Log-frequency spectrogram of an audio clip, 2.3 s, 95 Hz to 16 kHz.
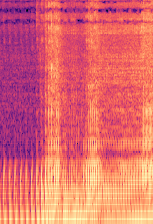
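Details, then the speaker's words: Honda CRF110 with CJR tune, stock cam and no clutch, after earlier suspected cam chain noise at startup; quick even rev-limiter cuts and clean crisp revs, better throttle response, engine healthy. "But throttle response is way better now on the bike. And, uh, the rev limiter is a lot more tasty."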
